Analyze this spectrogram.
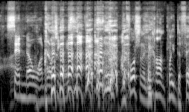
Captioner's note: all laughing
